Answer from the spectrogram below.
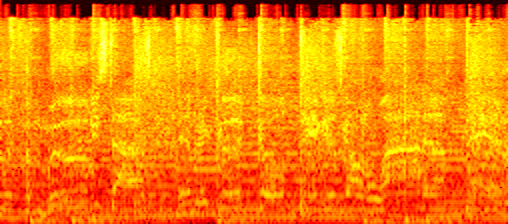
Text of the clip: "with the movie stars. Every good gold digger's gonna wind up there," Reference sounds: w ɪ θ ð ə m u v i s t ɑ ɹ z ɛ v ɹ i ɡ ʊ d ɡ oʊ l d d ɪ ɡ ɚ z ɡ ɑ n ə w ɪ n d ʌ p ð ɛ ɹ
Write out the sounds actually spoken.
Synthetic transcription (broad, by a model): w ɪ ð ə m u v i s t ɑ ɹ z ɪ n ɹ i ɡ ʊ d ɡ oʊ l d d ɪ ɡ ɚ z ɡ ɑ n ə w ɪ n ʌ p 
